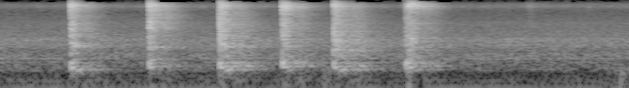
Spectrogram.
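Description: Six sharp knocks on the laminated-board top panel of a flat-pack cabinet as it is struck down into place, coming at uneven intervals of well under a second, each ringing briefly.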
